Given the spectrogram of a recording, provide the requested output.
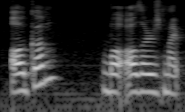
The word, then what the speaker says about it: agam: I always pronounce it like agam, but others might pronounce it like agam.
